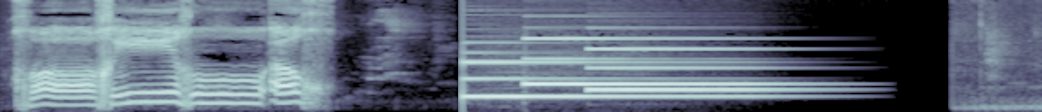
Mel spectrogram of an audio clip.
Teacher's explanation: Huruf kho keluar dari tenggorokan bagian atas.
